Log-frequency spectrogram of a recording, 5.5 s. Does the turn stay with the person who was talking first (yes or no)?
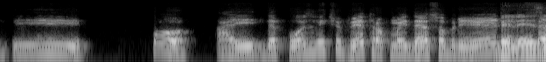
no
